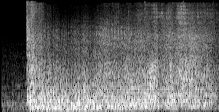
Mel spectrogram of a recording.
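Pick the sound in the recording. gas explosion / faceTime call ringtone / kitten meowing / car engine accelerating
gas explosion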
